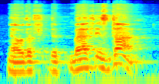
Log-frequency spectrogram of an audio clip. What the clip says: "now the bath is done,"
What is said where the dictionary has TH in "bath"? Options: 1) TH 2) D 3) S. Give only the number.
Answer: 1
